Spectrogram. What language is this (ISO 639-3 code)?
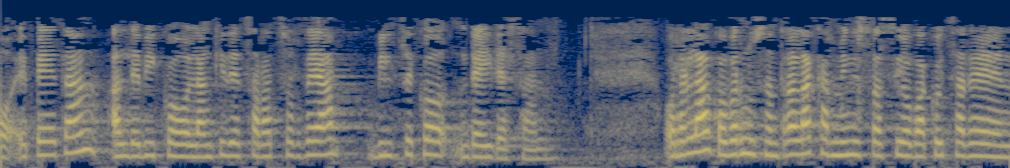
eus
